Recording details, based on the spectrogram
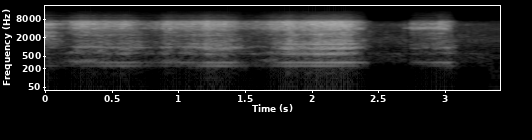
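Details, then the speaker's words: Woodturning on a lathe with the piece turned thin in the middle: rough scraping cut with buzzing chatter and a low hum. The thin-walled workpiece vibrates, which is not a concern. "you can hear it's just a vibration because we've gone thin in the middle nothing ready to worry about"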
